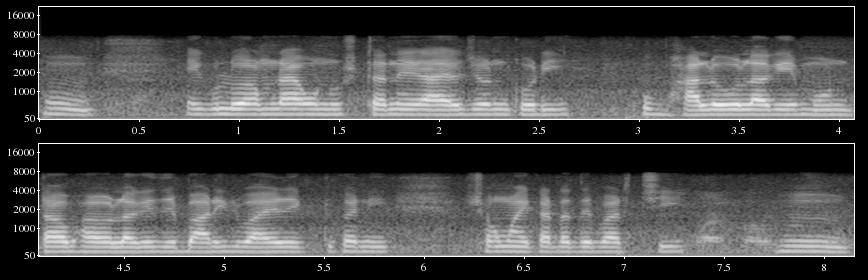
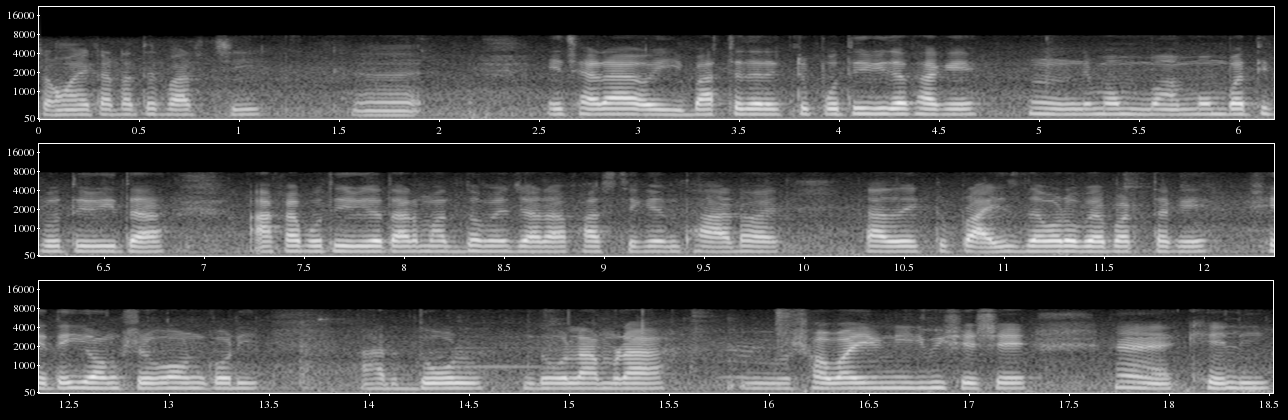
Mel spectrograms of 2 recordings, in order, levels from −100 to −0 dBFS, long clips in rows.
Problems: constant background noise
